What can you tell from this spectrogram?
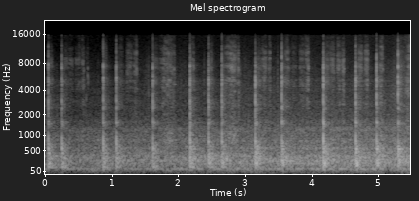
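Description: Writing by hand on a board: a run of short scratching strokes and taps, roughly two or three a second, as numbers and brackets are written out.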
